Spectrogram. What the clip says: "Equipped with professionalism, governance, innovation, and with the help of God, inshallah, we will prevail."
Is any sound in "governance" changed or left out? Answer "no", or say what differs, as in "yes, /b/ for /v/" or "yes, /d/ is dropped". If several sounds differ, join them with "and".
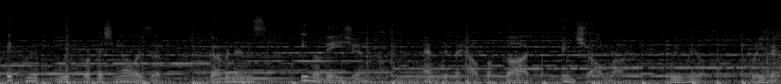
no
